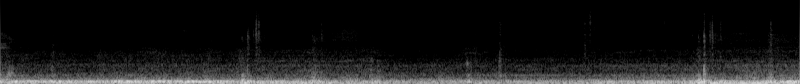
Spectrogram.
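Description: Steady low rumble of a car's engine and tyres on the road, heard from inside the cabin while driving in city traffic; it eases a little around the middle and builds again near the end.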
